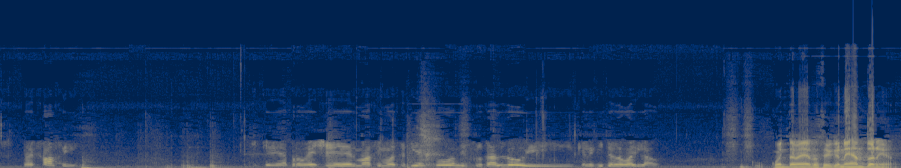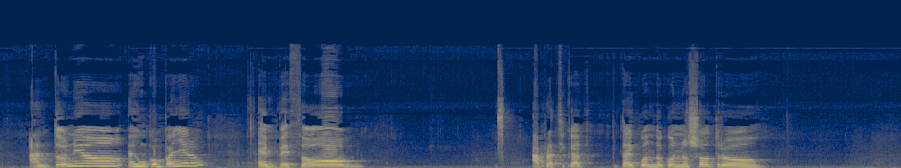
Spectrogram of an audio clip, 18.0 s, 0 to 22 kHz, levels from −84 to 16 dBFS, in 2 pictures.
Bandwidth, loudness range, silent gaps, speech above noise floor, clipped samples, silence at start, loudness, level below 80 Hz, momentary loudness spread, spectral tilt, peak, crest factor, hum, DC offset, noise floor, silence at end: 16.5 kHz; 10 LU; none; 30 dB; under 0.1%; 0.25 s; -15 LUFS; -40 dBFS; 21 LU; -4.5 dB/octave; 0 dBFS; 18 dB; none; under 0.1%; -45 dBFS; 0.05 s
